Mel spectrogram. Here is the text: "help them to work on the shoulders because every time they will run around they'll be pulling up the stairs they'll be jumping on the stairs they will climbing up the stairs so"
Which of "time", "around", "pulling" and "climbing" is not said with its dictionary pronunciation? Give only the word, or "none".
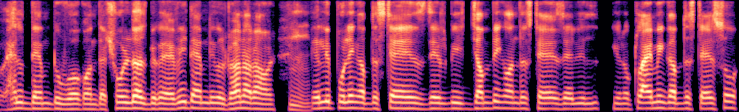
none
